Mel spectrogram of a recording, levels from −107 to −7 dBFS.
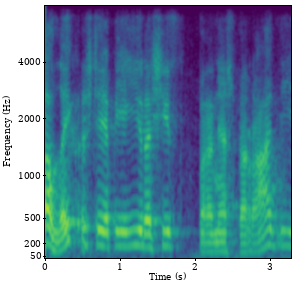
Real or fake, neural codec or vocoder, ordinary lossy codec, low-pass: fake; codec, 16 kHz in and 24 kHz out, 2.2 kbps, FireRedTTS-2 codec; Opus, 16 kbps; 7.2 kHz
